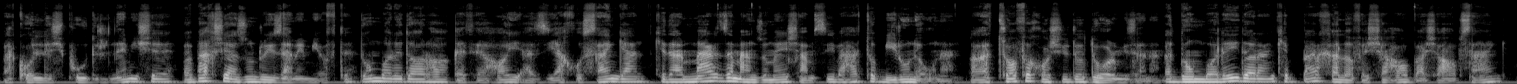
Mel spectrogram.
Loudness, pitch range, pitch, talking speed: -23 LUFS, 95-125 Hz, 110 Hz, 175 wpm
